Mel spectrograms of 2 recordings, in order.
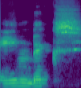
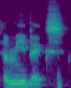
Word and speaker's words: Amebix: You're not, some people say Amebix, you know, but it's Amebix.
